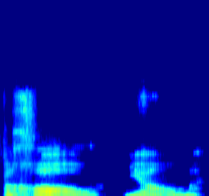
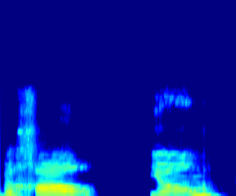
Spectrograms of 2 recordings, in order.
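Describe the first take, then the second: First: The second syllable has an 'o' vowel. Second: The second syllable has an 'a' vowel. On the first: "it's usually pronounced Bechol Yom" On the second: "while it's spelled Bechal Yom"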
